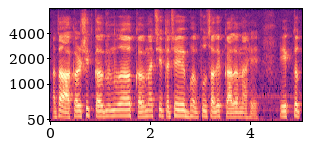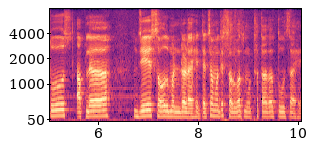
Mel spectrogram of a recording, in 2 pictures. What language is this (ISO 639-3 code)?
mar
